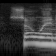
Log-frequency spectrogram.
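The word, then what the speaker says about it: Samhain: Celtic Festival of sowin sowin is actually spelled Sam Hayne sa MH a i n but it's pronounced soen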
